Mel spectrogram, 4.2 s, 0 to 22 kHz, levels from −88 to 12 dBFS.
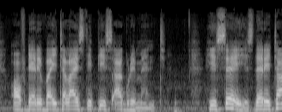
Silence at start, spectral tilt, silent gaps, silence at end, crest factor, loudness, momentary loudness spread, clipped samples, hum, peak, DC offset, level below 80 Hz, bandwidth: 0 s; -4.5 dB/octave; none; 0 s; 14 dB; -17 LUFS; 12 LU; under 0.1%; none; -2 dBFS; under 0.1%; -44 dBFS; 15.5 kHz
